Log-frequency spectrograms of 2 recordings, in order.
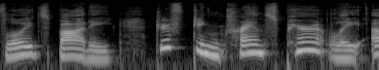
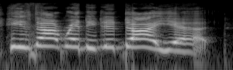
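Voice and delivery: high, loud protective yell; 13 semitones higher, 10 dB louder than usual. A narrator's reading. Friend drives the angels off the dying man, yelling. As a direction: yell them away, pitched way up. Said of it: "Nimbus yelled at the angels".

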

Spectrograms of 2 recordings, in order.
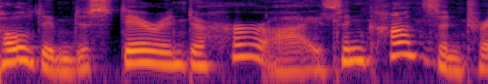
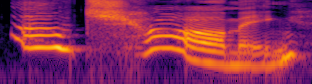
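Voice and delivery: high, loud, drawn-out British grandeur; plummy British dame, projected; stately British accent; 12 semitones higher, 9 dB louder, much slower than usual. A narrator's reading. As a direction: gush slowly like a stately British lady. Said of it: "said in a most British stately accent".

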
